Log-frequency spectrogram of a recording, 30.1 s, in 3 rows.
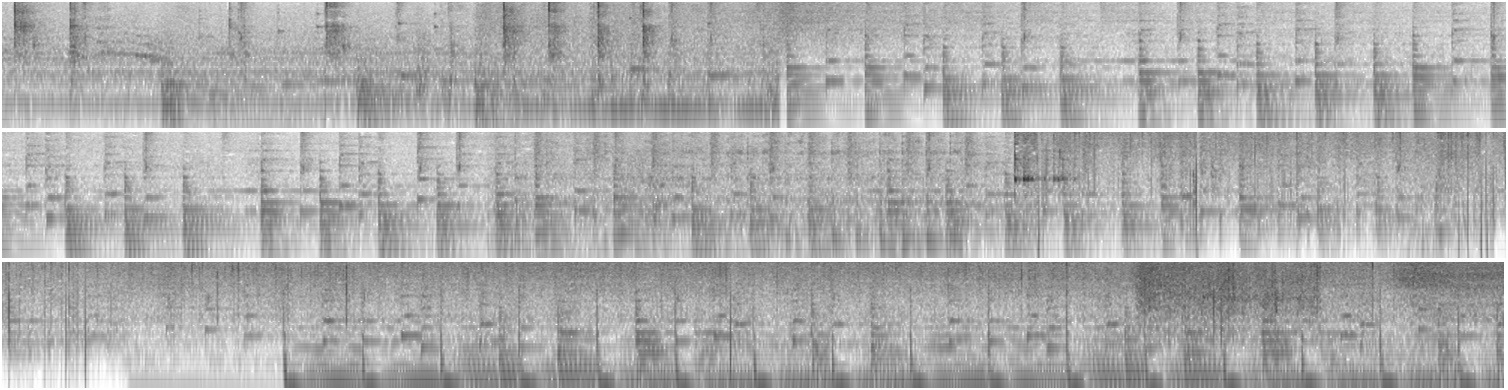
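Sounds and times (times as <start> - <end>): sausages sizzling in oil: 4.6 - 6.3, 16.7 - 30.0
stirring clicks: 26.8 - 29.3.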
